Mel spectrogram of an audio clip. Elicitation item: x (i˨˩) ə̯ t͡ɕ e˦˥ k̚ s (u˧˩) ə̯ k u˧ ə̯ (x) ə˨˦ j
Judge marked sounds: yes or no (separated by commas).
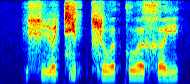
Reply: no, no, yes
